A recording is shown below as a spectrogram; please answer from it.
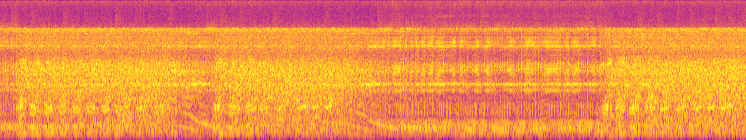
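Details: Chinese chainsaw-type small two-stroke engine that was hard to start, after replacing a cheap cracked part: buzzy steady run, revs up and down cleanly through throttle blips, holds speed fine, sounds healthy.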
